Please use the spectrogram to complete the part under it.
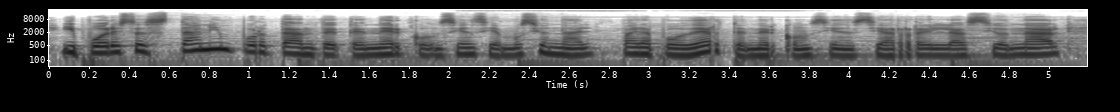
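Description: A woman's voice: lowish voice, fairly quick, darkish tone. Coaching woman psychologist, faint music. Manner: coaching, repeats words, asks listeners for agreement. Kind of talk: advice talk to viewers.

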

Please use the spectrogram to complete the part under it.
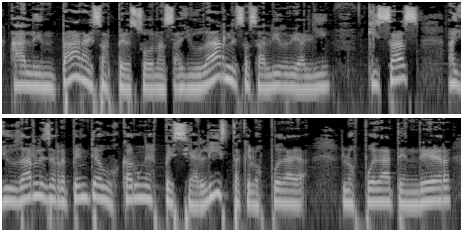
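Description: A man speaking as a pastor, gently and earnestly telling a story and addressing listeners. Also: on the high side, no echo. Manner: earnest, gentle, retells dialogue. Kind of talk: radio-style pastoral talk.

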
